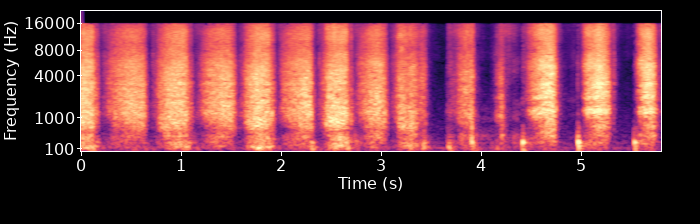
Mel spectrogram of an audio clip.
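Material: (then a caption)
Polyethylene foam. A large white polyethylene packing foam sheet is rubbed with fingers and palm, making a steady series of bright, hissy, squeaky strokes. Toward the end the strokes grow shorter and less even, with small soft thumps between quiet gaps.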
